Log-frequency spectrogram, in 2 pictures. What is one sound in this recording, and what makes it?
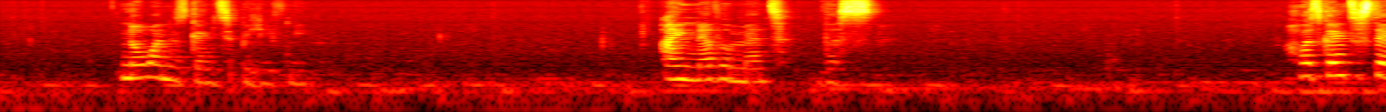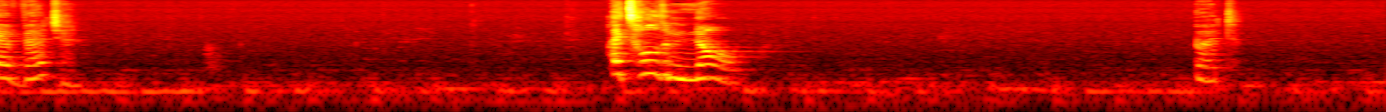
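A young woman speaks close by in short, expressive bursts with pauses between them.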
